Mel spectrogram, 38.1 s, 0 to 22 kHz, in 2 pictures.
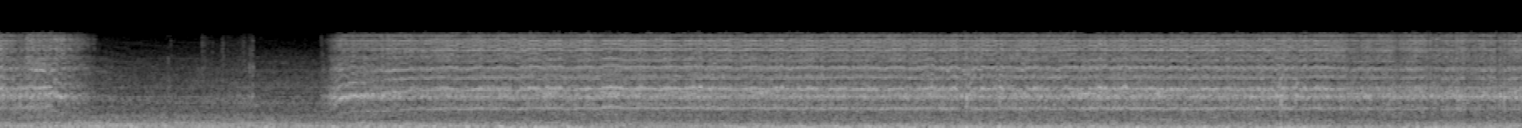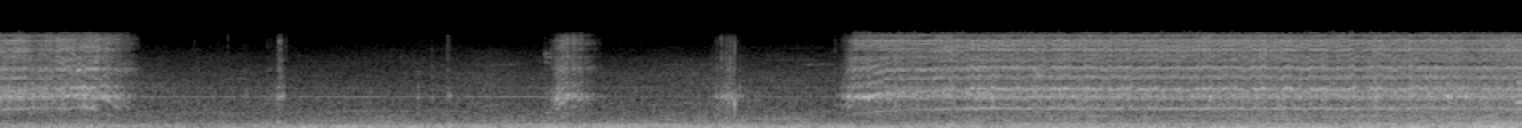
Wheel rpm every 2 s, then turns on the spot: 80, 10, 120, 160, 160, 160, 160, 160, 160, 160, 40, 0, 10, 10, 20, 140, 160, 160, 160.
none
